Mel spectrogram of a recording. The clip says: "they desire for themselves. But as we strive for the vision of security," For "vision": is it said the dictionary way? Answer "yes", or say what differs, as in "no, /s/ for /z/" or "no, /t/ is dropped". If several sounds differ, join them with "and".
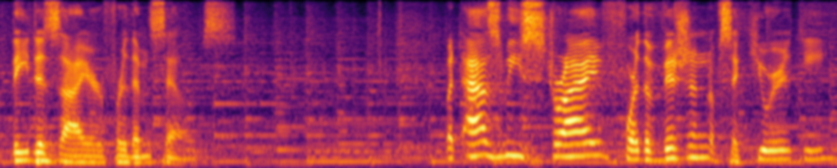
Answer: yes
